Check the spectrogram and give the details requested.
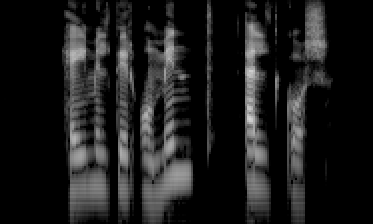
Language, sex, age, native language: Icelandic, male, 40-49, Icelandic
